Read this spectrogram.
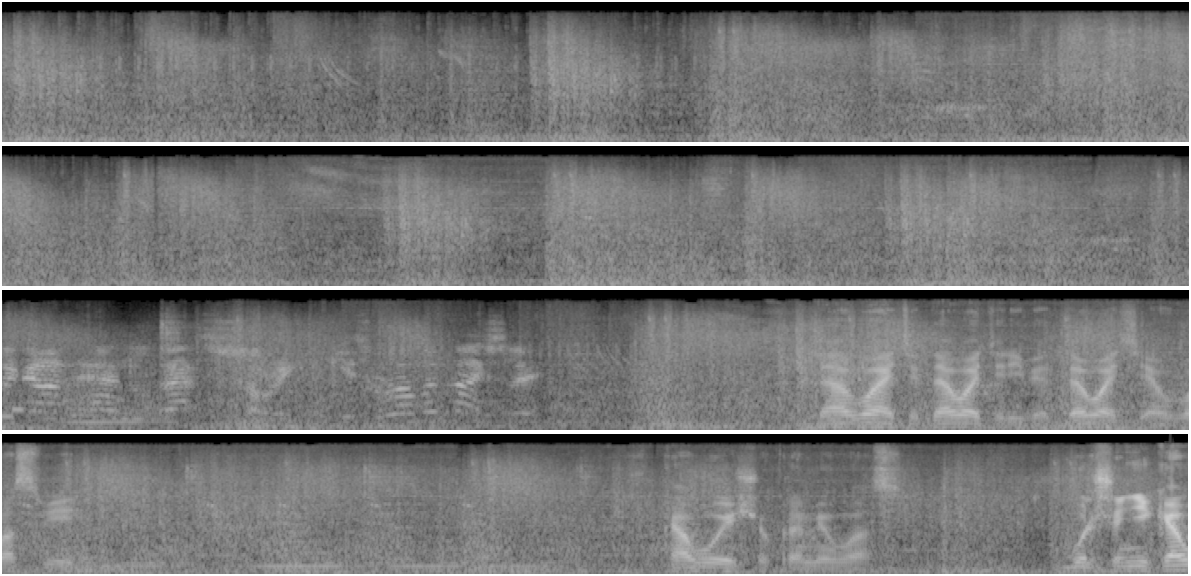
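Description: Explosions boom and rumble over and over.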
